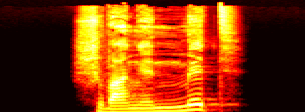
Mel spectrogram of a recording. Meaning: first/third-person plural preterite of mitschwingen
- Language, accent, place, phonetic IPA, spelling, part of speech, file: German, Germany, Berlin, [ˌʃvaŋən ˈmɪt], schwangen mit, verb, De-schwangen mit.ogg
